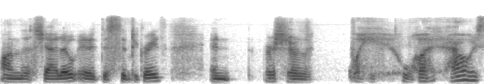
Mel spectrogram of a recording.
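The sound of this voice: An unforced reading voice, little sound around it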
